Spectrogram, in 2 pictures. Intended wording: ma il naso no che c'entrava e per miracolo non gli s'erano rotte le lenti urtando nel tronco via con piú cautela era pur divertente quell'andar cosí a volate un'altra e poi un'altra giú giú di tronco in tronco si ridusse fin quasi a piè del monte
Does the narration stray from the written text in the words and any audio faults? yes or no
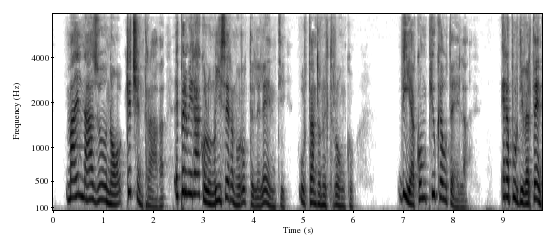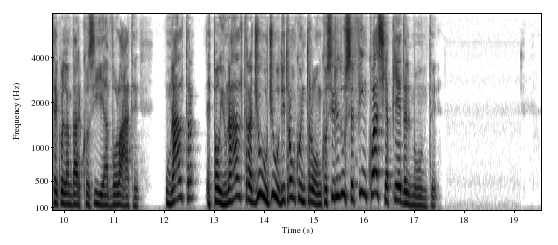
no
